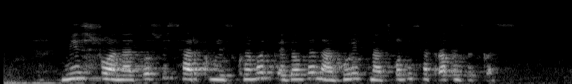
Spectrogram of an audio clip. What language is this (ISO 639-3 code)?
kat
